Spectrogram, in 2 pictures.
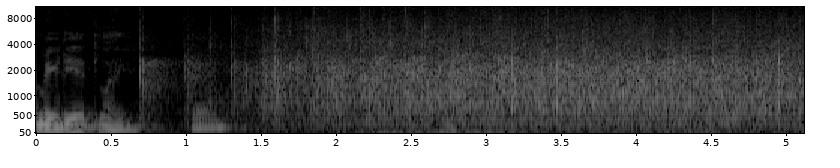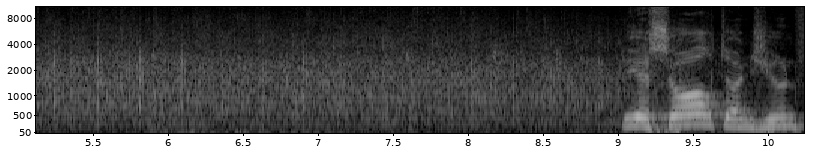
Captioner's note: applause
